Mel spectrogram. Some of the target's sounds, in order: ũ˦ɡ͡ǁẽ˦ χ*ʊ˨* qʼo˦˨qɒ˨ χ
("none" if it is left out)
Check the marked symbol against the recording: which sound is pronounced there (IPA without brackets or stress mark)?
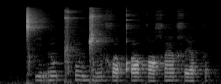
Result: u˨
